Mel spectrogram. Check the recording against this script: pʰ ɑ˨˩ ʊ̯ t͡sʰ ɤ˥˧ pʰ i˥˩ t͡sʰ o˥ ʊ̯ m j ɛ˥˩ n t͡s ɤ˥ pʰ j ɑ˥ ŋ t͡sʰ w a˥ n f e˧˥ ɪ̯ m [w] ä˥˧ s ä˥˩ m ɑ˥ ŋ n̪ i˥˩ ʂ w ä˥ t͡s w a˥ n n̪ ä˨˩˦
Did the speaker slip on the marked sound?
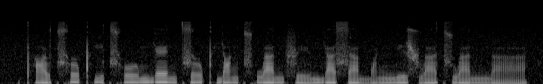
yes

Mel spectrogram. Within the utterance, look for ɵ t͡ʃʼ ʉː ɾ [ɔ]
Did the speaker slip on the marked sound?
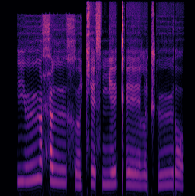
yes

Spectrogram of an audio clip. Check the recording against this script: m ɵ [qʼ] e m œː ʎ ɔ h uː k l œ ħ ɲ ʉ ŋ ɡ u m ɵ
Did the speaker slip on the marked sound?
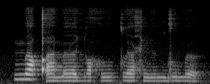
no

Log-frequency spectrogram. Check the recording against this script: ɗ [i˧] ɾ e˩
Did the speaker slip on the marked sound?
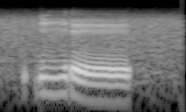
no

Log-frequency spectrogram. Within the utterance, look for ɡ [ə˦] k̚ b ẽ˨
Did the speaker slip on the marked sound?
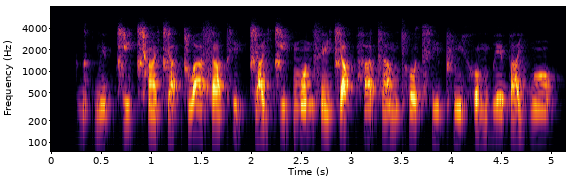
yes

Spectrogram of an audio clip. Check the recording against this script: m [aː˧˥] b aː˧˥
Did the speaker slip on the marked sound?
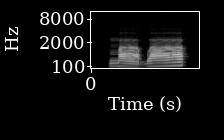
yes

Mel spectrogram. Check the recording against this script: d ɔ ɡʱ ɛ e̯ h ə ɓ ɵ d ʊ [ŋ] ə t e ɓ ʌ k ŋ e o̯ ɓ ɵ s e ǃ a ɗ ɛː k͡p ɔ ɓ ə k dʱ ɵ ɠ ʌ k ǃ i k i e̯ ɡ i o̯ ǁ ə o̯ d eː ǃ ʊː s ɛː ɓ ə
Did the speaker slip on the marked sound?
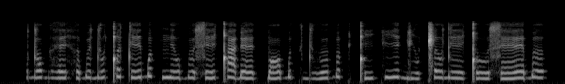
yes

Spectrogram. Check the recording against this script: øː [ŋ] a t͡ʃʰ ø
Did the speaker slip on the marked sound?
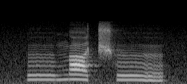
no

